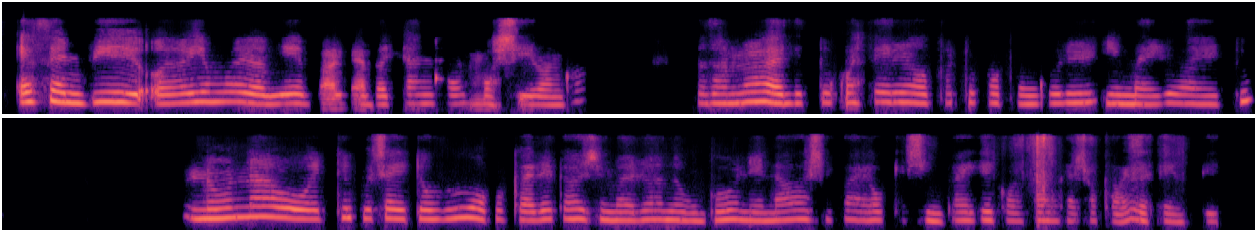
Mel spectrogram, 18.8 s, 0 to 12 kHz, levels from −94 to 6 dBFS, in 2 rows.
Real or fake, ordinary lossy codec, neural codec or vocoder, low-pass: fake; AAC, 32 kbps; codec, 16 kHz, 2 kbps, X-Codec, HuBERT features, trained on general audio; 7.2 kHz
